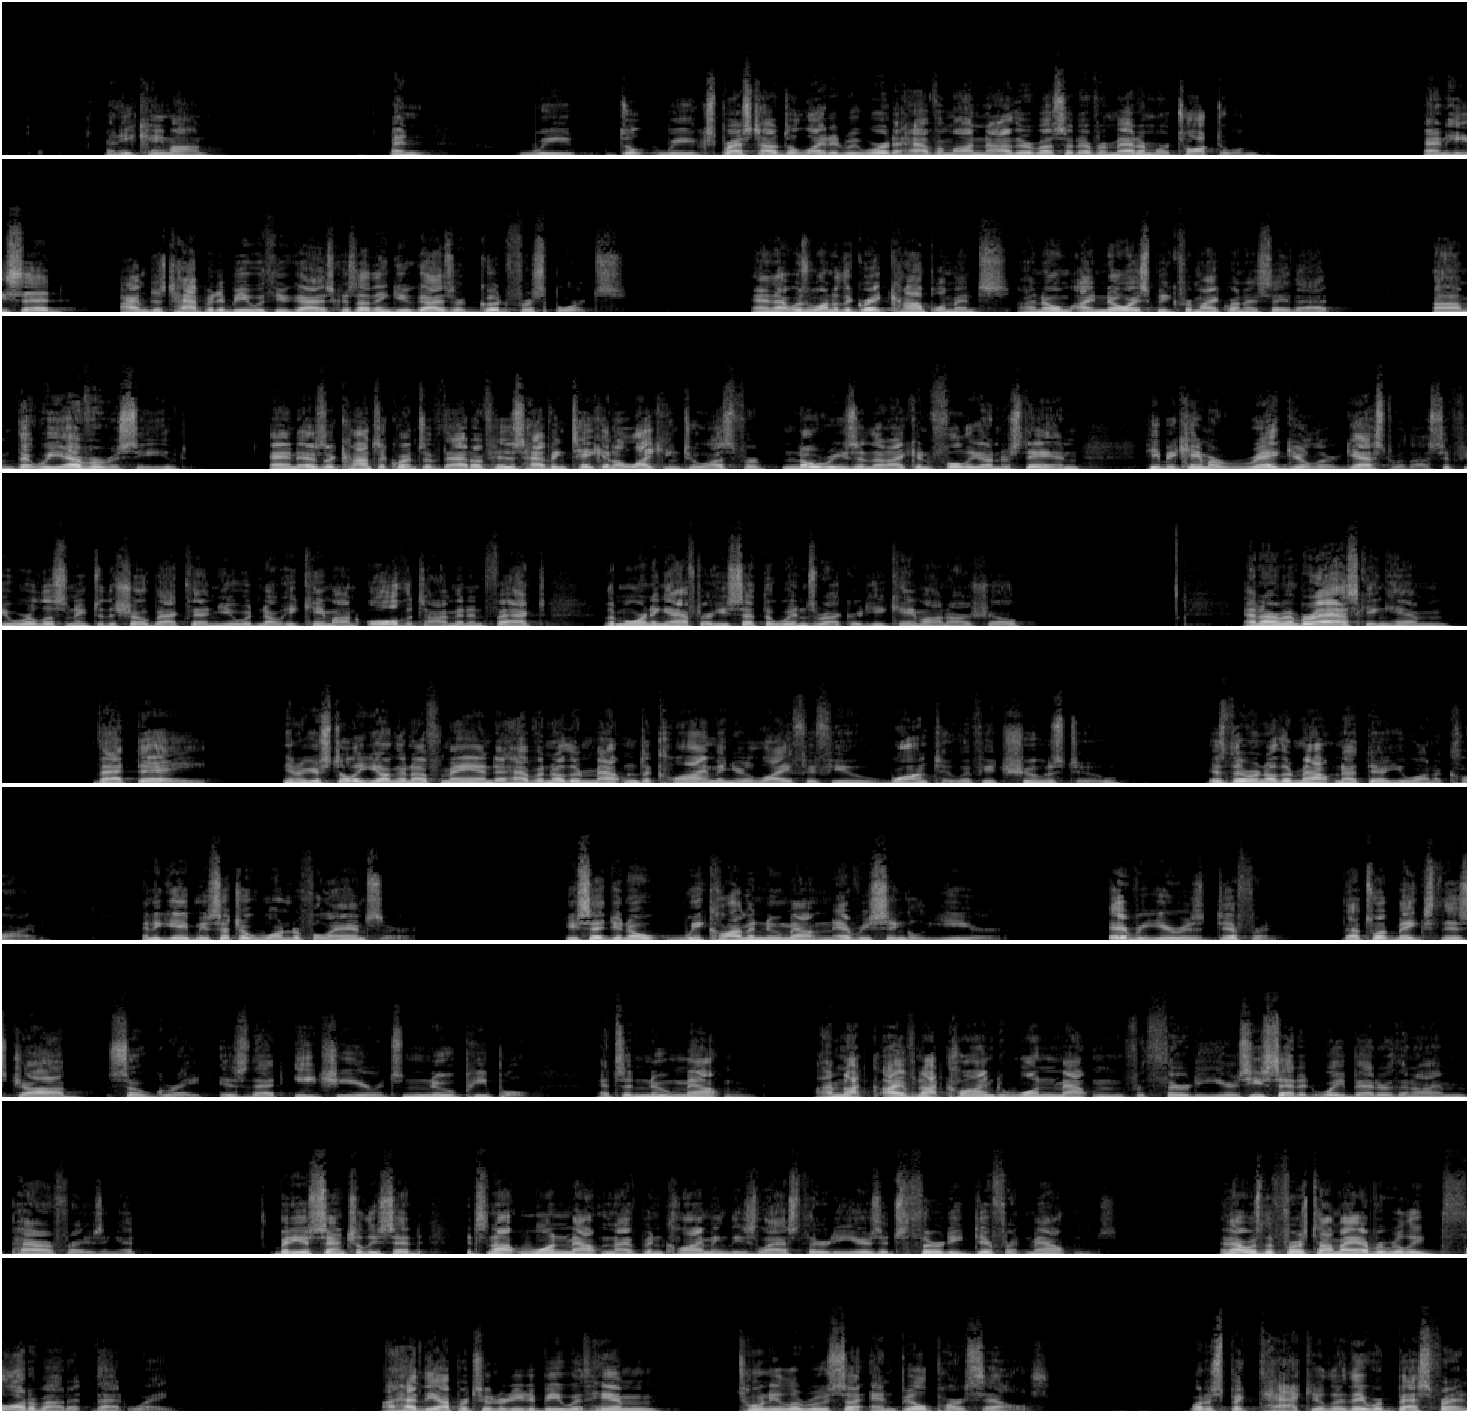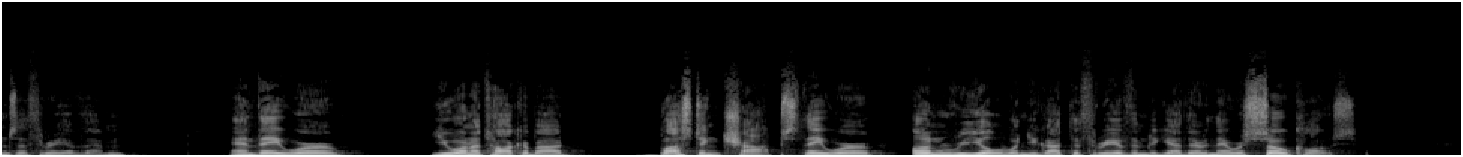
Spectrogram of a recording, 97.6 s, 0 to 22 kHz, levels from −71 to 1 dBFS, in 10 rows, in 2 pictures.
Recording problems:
none

